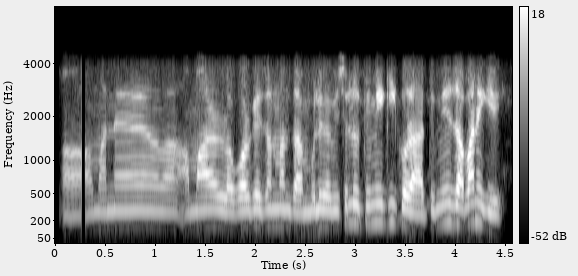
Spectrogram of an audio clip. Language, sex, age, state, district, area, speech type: Assamese, male, 18-30, Assam, Morigaon, rural, conversation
